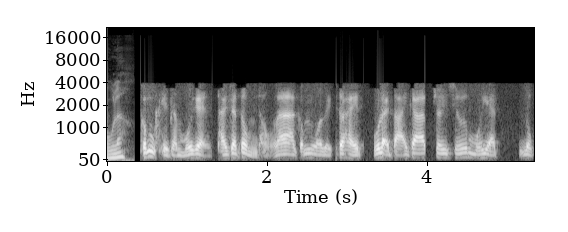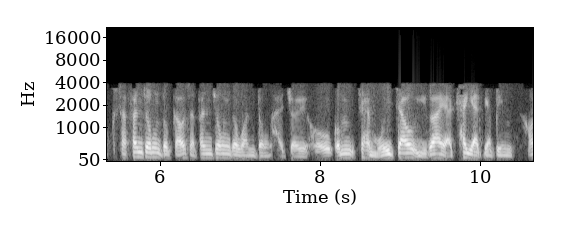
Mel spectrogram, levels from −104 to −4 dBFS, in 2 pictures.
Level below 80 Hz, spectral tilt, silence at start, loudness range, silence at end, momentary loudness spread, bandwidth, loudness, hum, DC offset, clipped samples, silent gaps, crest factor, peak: -58 dBFS; -10 dB/octave; 0 s; 2 LU; 0 s; 8 LU; 4.4 kHz; -19 LUFS; none; under 0.1%; under 0.1%; 0.34-0.42 s; 16 dB; -2 dBFS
